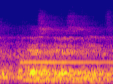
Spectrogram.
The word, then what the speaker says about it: Kaskaskia: How's it pronounced, by the way? Kaskaskia? Kaskaskia? Kaskaskia.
